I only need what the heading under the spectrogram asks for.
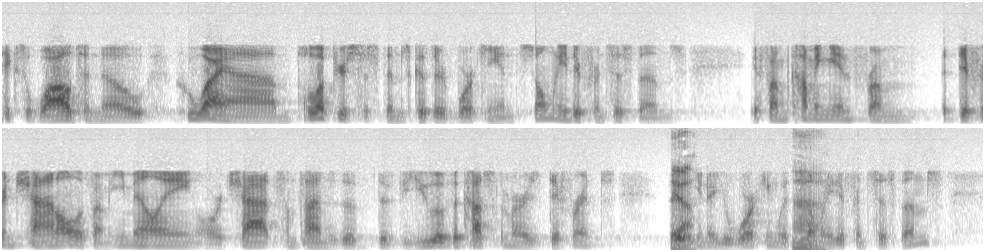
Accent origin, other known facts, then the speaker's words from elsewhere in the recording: Goa, India; English is a second language; now in Canada; I'm from Goa in India, which is a very small Portuguese colony on the west coast of India. Culture is very similar to Portugal, dialects, food.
